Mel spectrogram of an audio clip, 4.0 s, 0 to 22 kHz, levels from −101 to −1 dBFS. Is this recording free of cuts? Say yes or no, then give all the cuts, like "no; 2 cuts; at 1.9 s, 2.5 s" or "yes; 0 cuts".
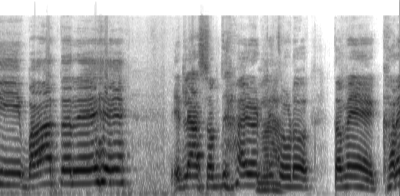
yes; 0 cuts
